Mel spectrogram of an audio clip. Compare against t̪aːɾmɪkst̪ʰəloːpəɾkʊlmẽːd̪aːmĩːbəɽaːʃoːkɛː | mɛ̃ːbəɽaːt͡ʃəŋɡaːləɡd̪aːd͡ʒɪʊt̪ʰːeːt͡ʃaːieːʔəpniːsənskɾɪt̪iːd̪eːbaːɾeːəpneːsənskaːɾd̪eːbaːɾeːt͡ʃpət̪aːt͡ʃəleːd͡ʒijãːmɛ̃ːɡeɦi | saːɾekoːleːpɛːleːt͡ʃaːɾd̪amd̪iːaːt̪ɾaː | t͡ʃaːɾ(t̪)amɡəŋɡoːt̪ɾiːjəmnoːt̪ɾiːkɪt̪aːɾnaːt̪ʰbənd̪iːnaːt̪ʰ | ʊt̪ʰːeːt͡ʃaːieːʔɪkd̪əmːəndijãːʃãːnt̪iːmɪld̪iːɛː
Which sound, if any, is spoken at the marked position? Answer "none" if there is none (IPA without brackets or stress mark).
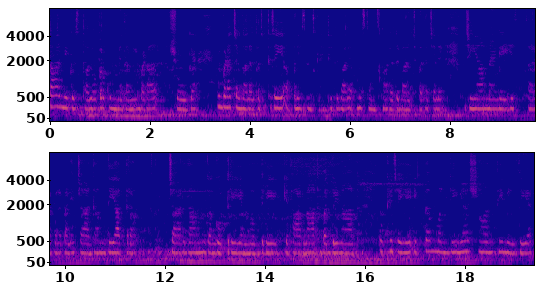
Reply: d̪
